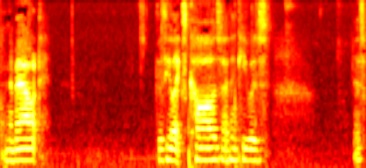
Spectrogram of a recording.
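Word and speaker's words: KAWS: And this is Hobie out and about because he likes Cause. I think he was, that's what his mask is, it's Cause.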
